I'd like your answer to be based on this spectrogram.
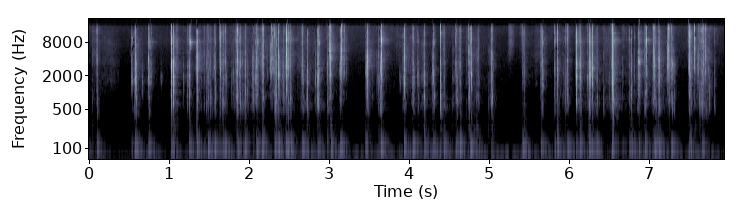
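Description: Long fingernails type on a pastel plastic retro keyboard with round keys, making a hollow sound. Rapid, short, bright clacks come in uneven bursts over a steady low hum, with a few brief pauses between runs.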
